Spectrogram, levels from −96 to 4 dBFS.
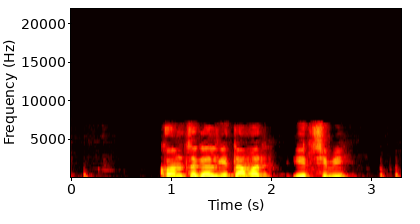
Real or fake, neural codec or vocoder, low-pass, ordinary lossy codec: real; none; 7.2 kHz; MP3, 64 kbps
